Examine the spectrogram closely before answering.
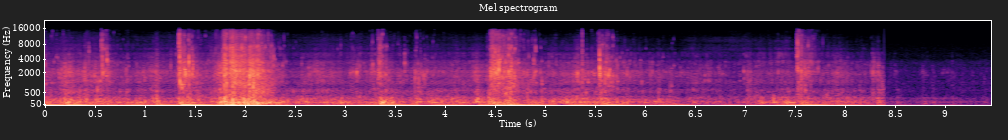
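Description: Water splashes loudly over the front of a kayak.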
